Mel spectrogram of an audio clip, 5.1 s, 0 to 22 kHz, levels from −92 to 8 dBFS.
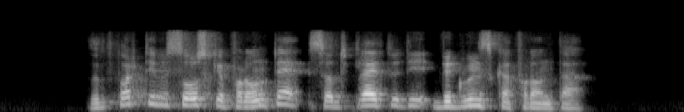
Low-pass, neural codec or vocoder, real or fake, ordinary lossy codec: none; codec, 16 kHz, 0.8 kbps, ZipCodec; fake; none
